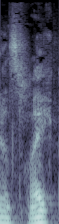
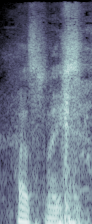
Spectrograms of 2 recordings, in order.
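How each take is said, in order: First: Grudging, much softer, swallowed words; a hard-to-say concession, half under the breath; reluctant admission. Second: Said in the usual way. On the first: Retold or imitated. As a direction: mumble it like it costs you. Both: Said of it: "Das fällt mir immer schwer zu sagen".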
